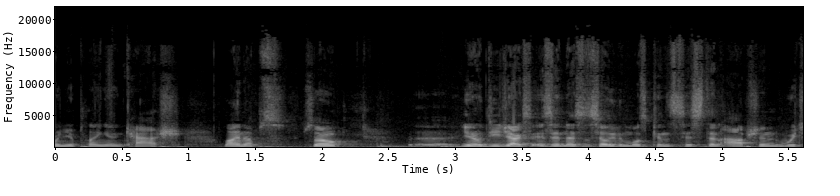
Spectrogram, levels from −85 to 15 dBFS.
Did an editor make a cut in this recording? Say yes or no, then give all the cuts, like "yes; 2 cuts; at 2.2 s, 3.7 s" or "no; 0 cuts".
no; 0 cuts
